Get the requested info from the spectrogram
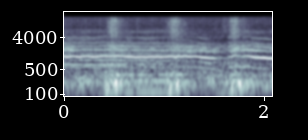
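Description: Military marching band music: a high wind-instrument note held for about a second and a half, then sliding down near the end, over a steady bass-drum beat about twice a second.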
